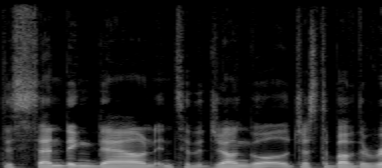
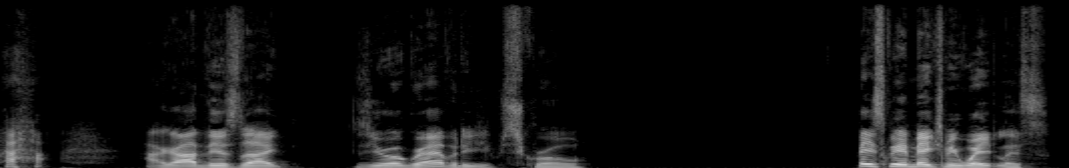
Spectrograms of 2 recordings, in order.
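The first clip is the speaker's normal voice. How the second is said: lightly voiced dragon, slightly raised; a hint of a big talking dragon; dragon character explaining; 3 semitones higher, 6 dB louder than usual.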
